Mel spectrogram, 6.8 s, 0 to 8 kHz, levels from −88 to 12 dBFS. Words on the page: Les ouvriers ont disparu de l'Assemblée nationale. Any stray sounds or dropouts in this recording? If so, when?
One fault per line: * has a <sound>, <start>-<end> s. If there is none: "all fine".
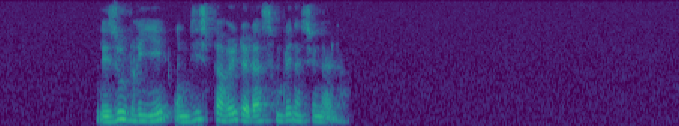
all fine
